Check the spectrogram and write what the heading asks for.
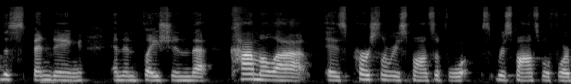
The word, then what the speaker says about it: Kamala: didn't say it wrong I now know it's Kamala some people want to say kamila whatever you want to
